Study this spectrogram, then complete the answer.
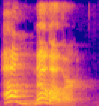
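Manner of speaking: loud, slow impatient snarl. A narrator's reading. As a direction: shove past him, fed up. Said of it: "Hermione snarled".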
